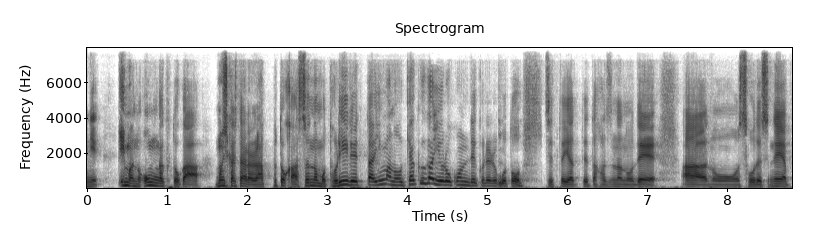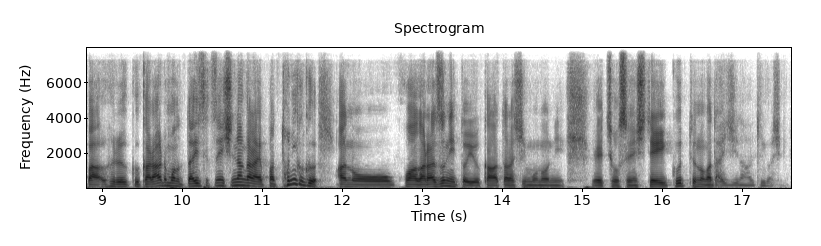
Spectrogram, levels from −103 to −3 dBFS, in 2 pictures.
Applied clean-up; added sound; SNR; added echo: neural mask model DeepFilterNet 3.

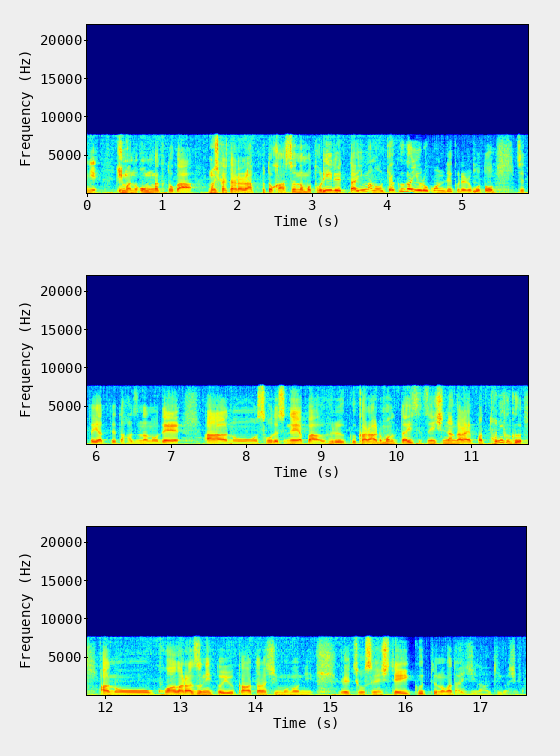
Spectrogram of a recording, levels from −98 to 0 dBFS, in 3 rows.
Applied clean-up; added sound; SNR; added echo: none; Bicycle; 16 dB; none.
